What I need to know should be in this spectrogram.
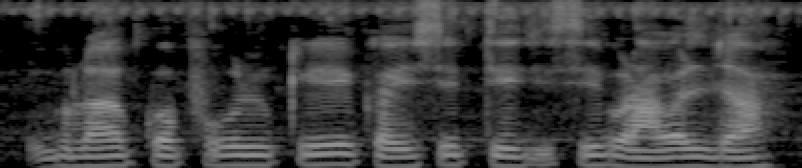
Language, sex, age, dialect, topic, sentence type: Bhojpuri, male, 25-30, Western, agriculture, question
